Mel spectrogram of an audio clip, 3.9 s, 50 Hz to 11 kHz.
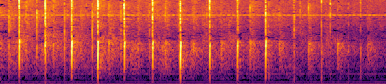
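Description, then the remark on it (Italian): Brief, sparse applause at a provincial council session for the elected councillors after a unanimous vote validating all 10: a small group claps in a steady, fairly quick rhythm, the sharp claps standing out clearly against a quiet background hum, with no talking. “All'unanimità procederei ad un applauso per i consiglieri eletti.”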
